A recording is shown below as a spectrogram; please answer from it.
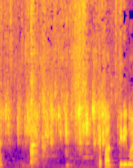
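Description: Hot oil sizzling steadily in a frying pan as food fries, with a man's sing-song voice coming in near the end.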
